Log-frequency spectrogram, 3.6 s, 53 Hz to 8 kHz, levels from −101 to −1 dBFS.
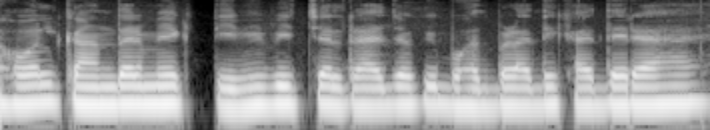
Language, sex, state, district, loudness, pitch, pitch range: Hindi, male, Jharkhand, Palamu, -14 LUFS, 145 Hz, 140-145 Hz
